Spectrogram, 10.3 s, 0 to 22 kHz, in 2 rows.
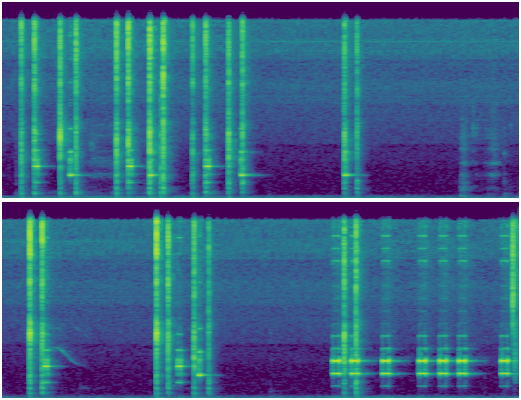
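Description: An ESP32-based timer device gives short electronic beeps and clicks, scattered single chirps, then a quick rhythmic run of beeps near the end, close and crisp over a low hum.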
